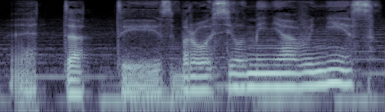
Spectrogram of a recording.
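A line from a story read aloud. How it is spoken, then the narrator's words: Weak voice. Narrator (Russian): спросил Том слабым голосом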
